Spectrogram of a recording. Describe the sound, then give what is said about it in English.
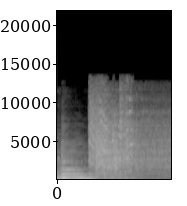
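A loud glass smash recorded as a sample for the Fairlight sampler: a deep low thud at the start, then a bright, noisy shattering burst that rings on and slowly fades, heard alone with no voices. “the great glass smash that's about 2 minutes in on …'s …”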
